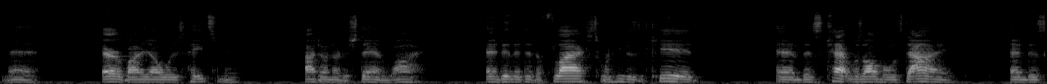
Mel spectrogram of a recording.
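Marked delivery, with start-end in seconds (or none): 0.1-4.2 low, soft, downcast retelling; mock dejected. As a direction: lightly voice a glum complaint. Voices hated main character.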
